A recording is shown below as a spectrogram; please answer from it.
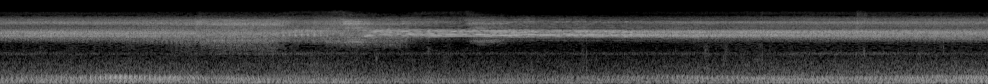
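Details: Cicadas in tropical forest on Bukit Timah Hill, Singapore, in 2017: a loud, continuous shrill drone, high and steady, swelling midway into a brighter, sharper band before settling back to a monotonous hiss.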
